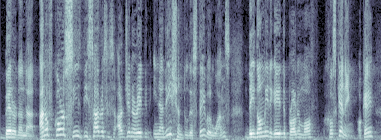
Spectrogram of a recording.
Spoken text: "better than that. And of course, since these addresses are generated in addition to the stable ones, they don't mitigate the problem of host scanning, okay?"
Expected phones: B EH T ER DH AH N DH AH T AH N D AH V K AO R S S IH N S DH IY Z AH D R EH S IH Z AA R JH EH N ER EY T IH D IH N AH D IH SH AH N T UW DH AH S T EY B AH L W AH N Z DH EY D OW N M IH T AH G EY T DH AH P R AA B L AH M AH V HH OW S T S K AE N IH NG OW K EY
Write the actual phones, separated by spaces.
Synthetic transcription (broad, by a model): B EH T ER DH AH N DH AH T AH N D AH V K AO R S S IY N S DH IY S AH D R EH S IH S AA R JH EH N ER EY T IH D IH N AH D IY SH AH N T UW DH AH S T EY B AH L W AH N S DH EY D OW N M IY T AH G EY T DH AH P R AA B L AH M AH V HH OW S S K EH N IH NG OW K EY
